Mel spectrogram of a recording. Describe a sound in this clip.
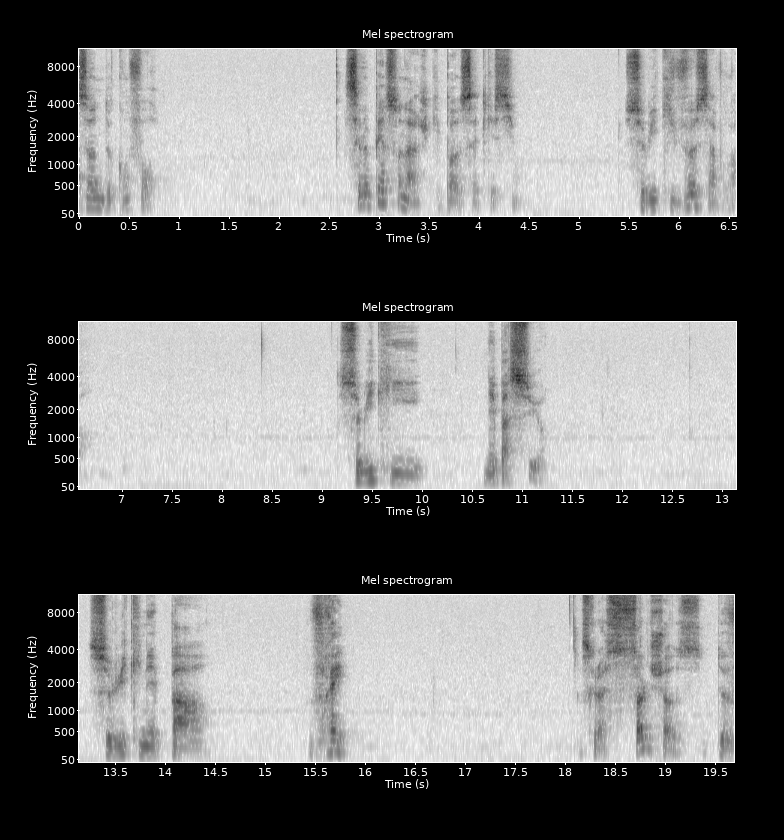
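An elderly man speaks calmly and slowly close to a microphone, with long pauses.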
